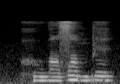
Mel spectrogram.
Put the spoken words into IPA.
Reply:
huwazˤɪ mbɪ

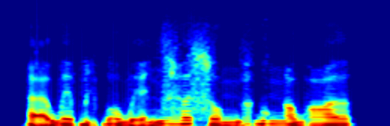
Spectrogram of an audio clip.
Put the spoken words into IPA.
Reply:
æ̰ weɓḭɓowḛ nzæ̤ə̯so ŋɡɑɡoŋɑwɑə̯

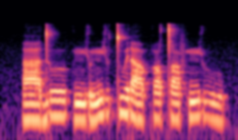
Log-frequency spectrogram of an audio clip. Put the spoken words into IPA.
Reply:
aː˨dʊː˦ | mʲo˨ mʲe˦tʷɛ˦ɾaː˨ qʷɪ˦tˤɪː˦f mʲu˦˨

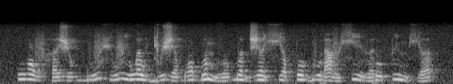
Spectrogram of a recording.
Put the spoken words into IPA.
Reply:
wɔ˥˩vhɐ˩˧ʒo˩˧ɡ bu˩˥vçu˩˥v i˩˥wɐ˥˩w ɟu˩˥ʒɐ˩˧bɔ˥˩bɐ˥˩m ðo˩˥b ɐ˥˩ɡʒɐ˥˩ çɐ˥˩ po˥˩ɡu˥˩ ɾa˥˩vçi˥˩ðə˩˥ ɾu˩˧pi˥˩m çɐ˩˥

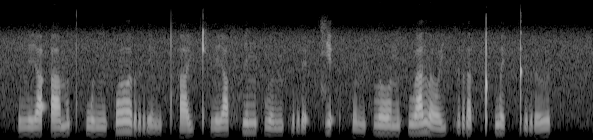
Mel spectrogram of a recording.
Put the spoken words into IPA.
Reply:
li˦˥a̯ʔa˦˥mkʰwɯ˧ŋ pɤː˥˩ri˩˦ntʰa˧j kʰli˦˥a̯ fi˥˩nklu˧npre˨˩ʔt͡ɕe˥˩ʔ hu˩˦nploː˧nku˦˥a̯ lɤː˦˥jpra˥˩t̚kʰwe˥˩k̚ trɯː˦˥t̚

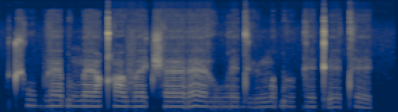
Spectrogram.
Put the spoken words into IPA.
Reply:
t͡ʃʰubʱɛːɓɯ mɛːqʰɯːvɛː t͡ʃʰɛː ɾɛːɦuːɾe dʱyməɓɯː kekʼeː tʰe

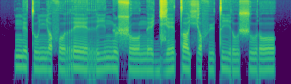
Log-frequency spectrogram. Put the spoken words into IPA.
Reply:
ŋɪt̪uɲʌfo re rin̪ʉ ʂon̪e d͡ʑe t̪ʌçʌfy t̪iɾuʃu ɾo

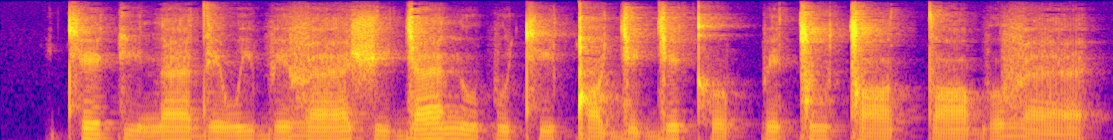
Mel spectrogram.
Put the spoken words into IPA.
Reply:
cʰe˦ki˨ næː˨de˨ wi˨be˨væː˨˦ʃi˨ ɟæː˦nu˨pu˨ cʰi˨ǃɒ˨ɟe˨ ɟe˦˨ kʰo˨pːe˦ǀu˦˨ǀɒː˨ tːɒː˨bo˦ væː˨

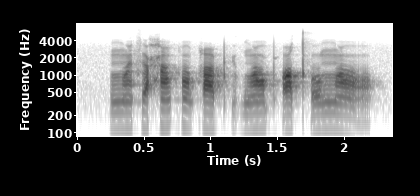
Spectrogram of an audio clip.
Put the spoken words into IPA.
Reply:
ŋʷæ̃sɯħĩ qæ̃qi pʼyɡʷɑ̃ pʼɑtʼo ŋʷɑ̃

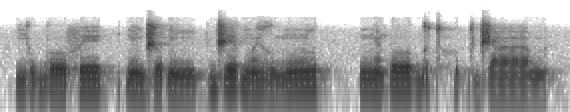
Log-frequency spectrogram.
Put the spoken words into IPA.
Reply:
ju˨˦boː˧fe˦ | ɗĩ˨d͡ʒo˨ɗĩ˨ | d͡ʒeː˦ɡʷɛ̃˨˦ɣu˨mũ˦l | ŋɛ̃˧poː˧ɡo˨t hu˧kd͡ʒaː˨m

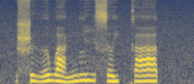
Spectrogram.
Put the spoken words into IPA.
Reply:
ʂɨ˨˩˦ə̯wa˨˩˦ŋli˧sə˧j ka˦˥t̚

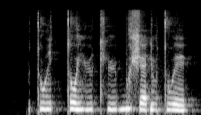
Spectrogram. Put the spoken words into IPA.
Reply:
tʷi tːojy cʰy bɨʃɛɗytʷe

